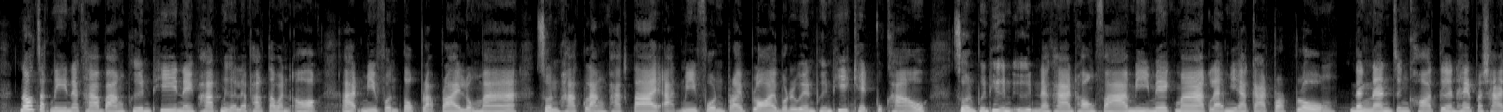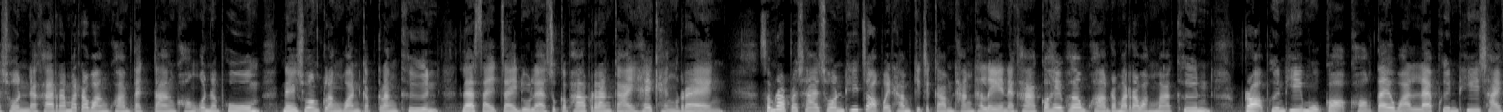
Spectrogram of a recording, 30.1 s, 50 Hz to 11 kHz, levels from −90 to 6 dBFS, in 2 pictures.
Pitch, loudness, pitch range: 215 Hz, -26 LUFS, 195-245 Hz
